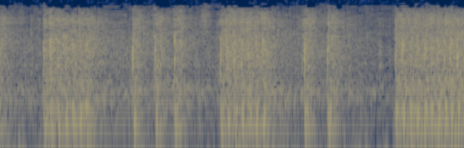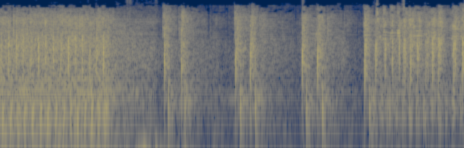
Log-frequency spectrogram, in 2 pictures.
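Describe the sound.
Gunfire in the streets of Port-au-Prince, Haiti. Rapid automatic bursts and scattered single sharp cracks repeat across several seconds, with no clear talk.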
